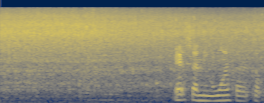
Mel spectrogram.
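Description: Hot oil bubbles and sizzles steadily in a deep fryer.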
